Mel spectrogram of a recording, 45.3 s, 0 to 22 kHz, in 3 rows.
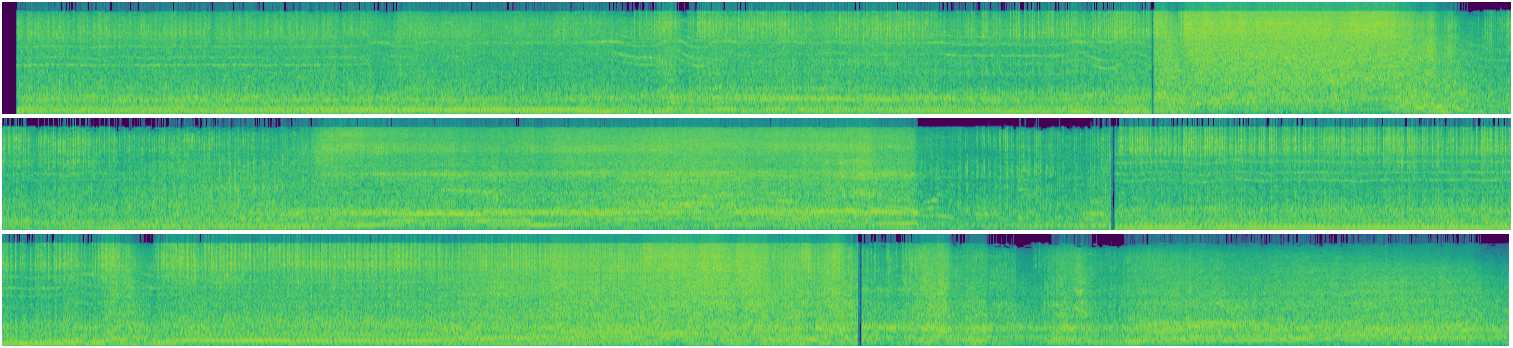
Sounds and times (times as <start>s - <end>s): Car: 0.1s - 45.2s.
